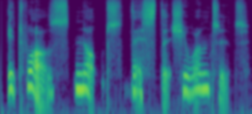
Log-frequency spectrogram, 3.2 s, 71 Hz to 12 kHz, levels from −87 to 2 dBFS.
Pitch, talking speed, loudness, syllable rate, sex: 210 Hz, 135 wpm, -22 LUFS, 2.8 syllables/s, female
